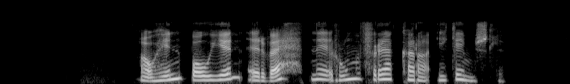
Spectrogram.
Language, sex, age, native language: Icelandic, female, 50-59, Icelandic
